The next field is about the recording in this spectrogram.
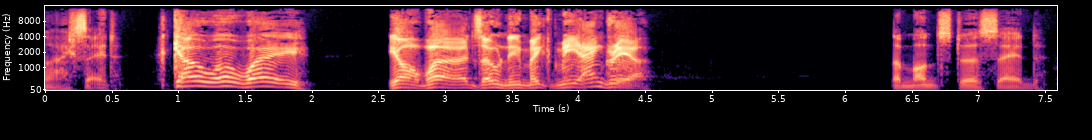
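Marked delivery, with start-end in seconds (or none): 0.9-4.5 angry. A narrator's reading. Frankenstein refuses the monster, furious and loud. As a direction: shout him out of the room.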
